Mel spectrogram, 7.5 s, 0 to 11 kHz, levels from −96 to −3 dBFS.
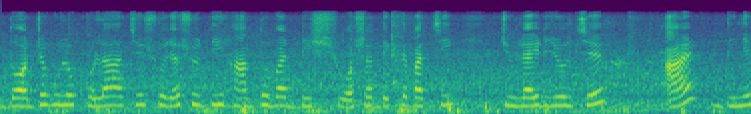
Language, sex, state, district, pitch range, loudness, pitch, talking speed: Bengali, female, West Bengal, Malda, 240-280 Hz, -19 LUFS, 255 Hz, 135 wpm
